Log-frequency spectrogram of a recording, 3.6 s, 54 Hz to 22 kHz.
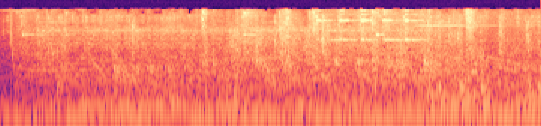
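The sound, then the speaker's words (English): Pinball machines at a pinball and arcade show at a convention center make a dense, continuous clatter of mechanical clicks, knocks and ratcheting. The sound is loud and busy, with many overlapping impacts and no pauses. “This is what the Greater Tacoma Convention Center will sound like this weekend as some of the best pinball players come to Washington for the 2023 Northwest Pinball and Arcade Show.”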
